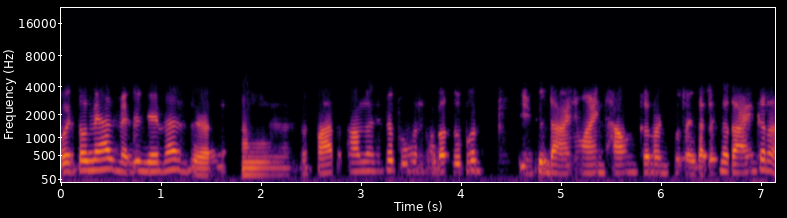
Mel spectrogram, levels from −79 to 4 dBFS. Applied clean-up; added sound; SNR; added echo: neural diffusion model UNIVERSE++.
